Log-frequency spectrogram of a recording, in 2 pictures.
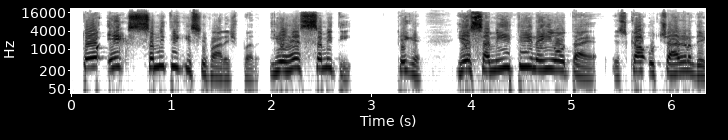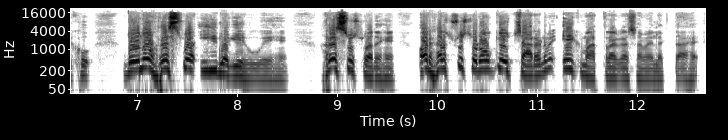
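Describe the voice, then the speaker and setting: A man's voice: high voice, very animated, moderate pace, dry recording. A man teaching an online exam-prep class, coughing, often turning key points into questions for his students. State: coughing, hoarse. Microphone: own mic.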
